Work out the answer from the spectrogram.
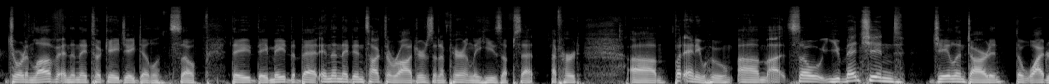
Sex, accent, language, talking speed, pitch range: male, American, English, 225 wpm, 100-120 Hz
